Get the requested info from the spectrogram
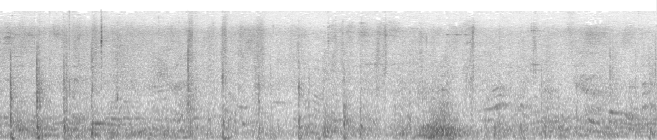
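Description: Indistinct murmur of voices in a hall with many scattered knocks and footstep-like clicks, as of people shuffling and shifting about.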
